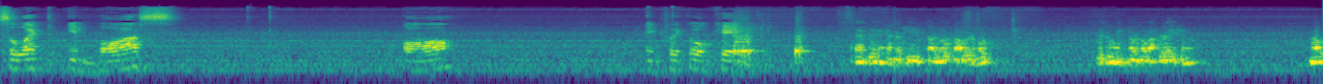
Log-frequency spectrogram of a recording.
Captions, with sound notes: select Emboss All, and click Okay. (machine beeps) (machine voice mumbling)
